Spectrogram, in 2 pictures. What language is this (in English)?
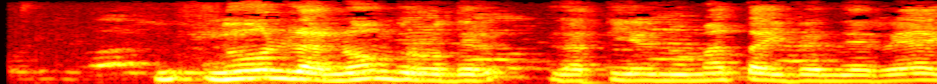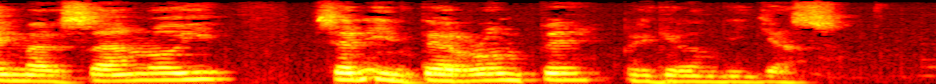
Esperanto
